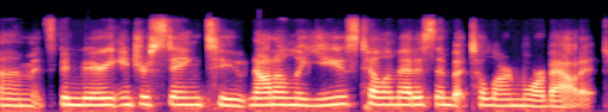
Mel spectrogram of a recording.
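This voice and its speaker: Against a quiet background, a woman with a Southern US accent talks very fast in a fairly high, monotone voice with flat intonation. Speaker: neonatal nurse practitioner and nursing professor. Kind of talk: interview. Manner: hesitant, many fillers.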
